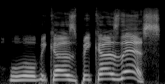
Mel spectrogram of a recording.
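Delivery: a partner getting defensive in mock; defensive reply. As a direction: snap back defensively, pitch jumping up. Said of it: "get defensive and go".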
